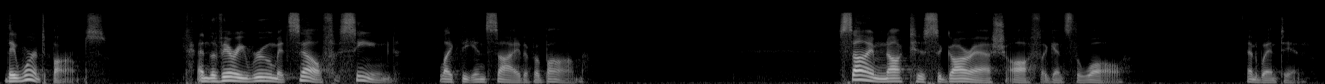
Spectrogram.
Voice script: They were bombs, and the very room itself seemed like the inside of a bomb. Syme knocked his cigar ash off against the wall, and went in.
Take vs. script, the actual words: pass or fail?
fail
